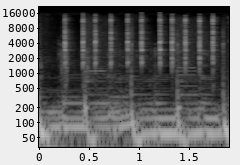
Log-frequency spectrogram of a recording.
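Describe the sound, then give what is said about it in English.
A ratcheting mechanism clicks through a quick, fairly steady series of about a dozen sharp metallic ticks, over a low rumbling hum, with no voices, as a tension wrench is held in place while a pulley wheel is set. “hold this tension wrench in place while I set the pulley wheel.”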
